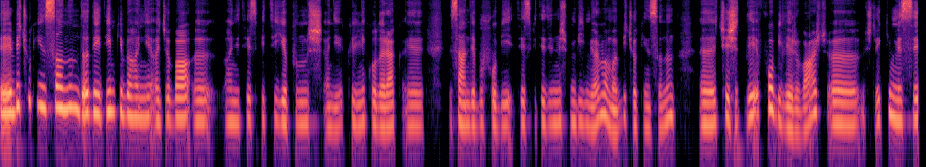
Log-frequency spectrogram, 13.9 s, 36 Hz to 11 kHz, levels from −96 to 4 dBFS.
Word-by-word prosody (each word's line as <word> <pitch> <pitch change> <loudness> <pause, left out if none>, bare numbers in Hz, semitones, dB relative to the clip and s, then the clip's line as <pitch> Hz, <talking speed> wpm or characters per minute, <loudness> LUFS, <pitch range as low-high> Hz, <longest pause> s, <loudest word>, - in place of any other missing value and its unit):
Eee, 230 +1 +8
birçok 310 +3 0
insanın 275 -2 +7
da 225 +1 +6
dediğim 235 +1 +3
gibi 230 -2 -1
hani 195 0 -1
acaba, 190 +2 +1
ııı, 180 0 -4
hani, 170 -1 -6
tespiti 185 0 -9
yapılmış, 165 -1 -2
hani, 145 +1 -9
klinik 165 +1 -8
olarak, 150 0 0
eee, 155 0 -6 0.4
sende 160 -2 +1
bu 165 - -9
fobi 155 -1 -6
tespit 170 0 -7
edilmiş 165 +1 -6
mi, 170 - -5
bilmiyorum 160 +4 -3
ama 145 -5 -3
birçok 155 -6 -9
insanın, 150 +7 -1 0.4
ııı, 160 0 +2
çeşitli 185 +3 +2
fobileri 150 - +1
var. 225 - -2
Iıı, 165 0 0
işte, 180 +4 -8
kimisi 185 -2 +3
175 Hz, 145 wpm, -22 LUFS, 160-200 Hz, 0.4 s, Eee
